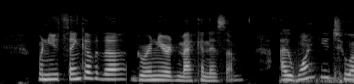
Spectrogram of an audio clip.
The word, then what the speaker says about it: Grignard: formation reactivity and mechanism the grignard reagent pronounced grignard not grignard after victor grignard who won a nobel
